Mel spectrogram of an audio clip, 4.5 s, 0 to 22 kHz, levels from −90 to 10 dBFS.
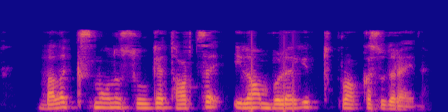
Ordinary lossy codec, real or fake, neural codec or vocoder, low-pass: AAC, 32 kbps; real; none; 7.2 kHz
